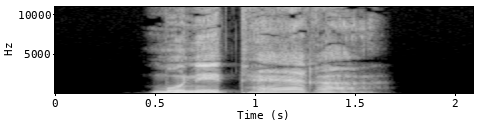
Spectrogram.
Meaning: inflection of monetär: 1. strong/mixed nominative masculine singular 2. strong genitive/dative feminine singular 3. strong genitive plural
- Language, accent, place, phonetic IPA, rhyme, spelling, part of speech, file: German, Germany, Berlin, [moneˈtɛːʁɐ], -ɛːʁɐ, monetärer, adjective, De-monetärer.ogg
